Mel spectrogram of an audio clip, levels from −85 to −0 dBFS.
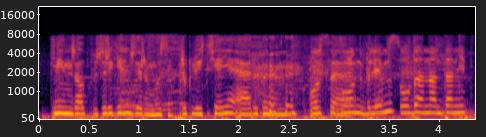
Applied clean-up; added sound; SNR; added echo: none; Fart; 18 dB; none.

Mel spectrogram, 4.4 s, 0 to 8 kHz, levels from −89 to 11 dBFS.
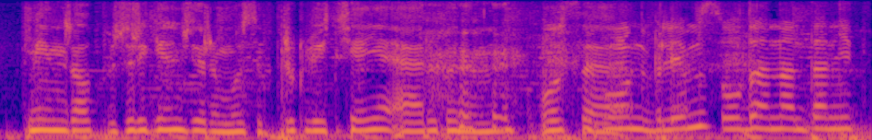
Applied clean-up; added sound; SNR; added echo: none; none; none; none.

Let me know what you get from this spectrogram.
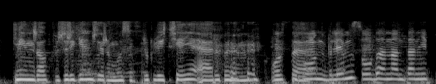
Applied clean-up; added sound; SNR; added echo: neural mask model RNNoise.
